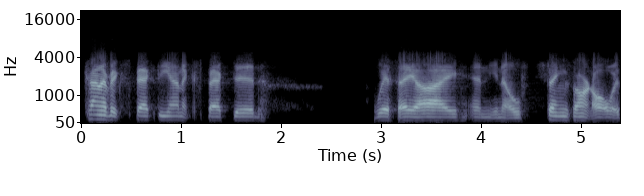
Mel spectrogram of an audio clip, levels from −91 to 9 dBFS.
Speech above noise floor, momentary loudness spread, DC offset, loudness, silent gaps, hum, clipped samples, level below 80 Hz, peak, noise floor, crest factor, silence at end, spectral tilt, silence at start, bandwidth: 57 dB; 11 LU; under 0.1%; -30 LUFS; none; none; under 0.1%; -88 dBFS; -10 dBFS; -87 dBFS; 20 dB; 0 s; -0.5 dB/octave; 0.05 s; 5.2 kHz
